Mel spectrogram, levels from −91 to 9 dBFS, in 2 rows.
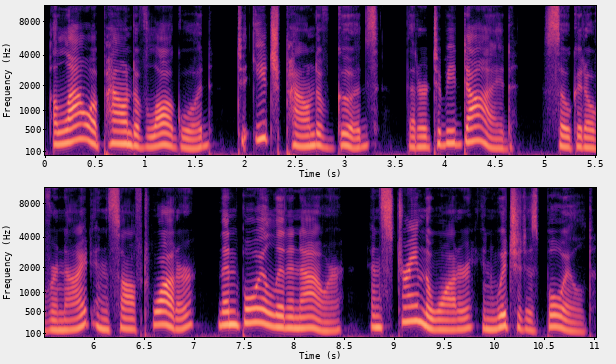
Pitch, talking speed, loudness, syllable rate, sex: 205 Hz, 195 wpm, -17 LUFS, 4.4 syllables/s, female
